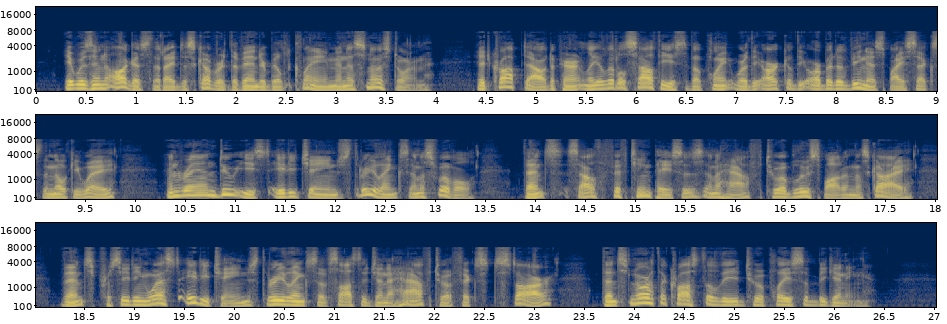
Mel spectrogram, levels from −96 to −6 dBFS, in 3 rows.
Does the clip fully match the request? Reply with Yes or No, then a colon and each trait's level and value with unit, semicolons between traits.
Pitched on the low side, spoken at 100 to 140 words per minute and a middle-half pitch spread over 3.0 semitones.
No: low, 110 Hz; average, 190 wpm; average, 4.4 semitones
